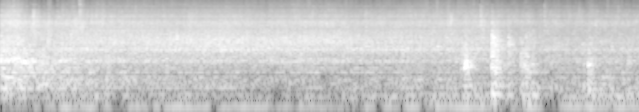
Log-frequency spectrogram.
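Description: Onions frying in a pan for chicken kofta give a loud, steady, close sizzle with a broad hiss, plus a few brief scraping stirs near the end and no talking.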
